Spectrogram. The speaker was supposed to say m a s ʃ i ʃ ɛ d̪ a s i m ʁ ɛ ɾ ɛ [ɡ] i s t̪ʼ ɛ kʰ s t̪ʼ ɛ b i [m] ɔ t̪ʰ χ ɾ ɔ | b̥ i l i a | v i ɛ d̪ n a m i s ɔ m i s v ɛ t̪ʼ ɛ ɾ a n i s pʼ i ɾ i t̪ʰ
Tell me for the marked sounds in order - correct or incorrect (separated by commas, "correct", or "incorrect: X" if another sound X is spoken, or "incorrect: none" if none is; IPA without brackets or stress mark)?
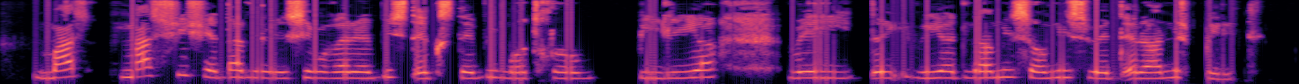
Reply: incorrect: b, correct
